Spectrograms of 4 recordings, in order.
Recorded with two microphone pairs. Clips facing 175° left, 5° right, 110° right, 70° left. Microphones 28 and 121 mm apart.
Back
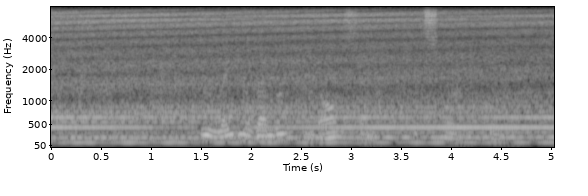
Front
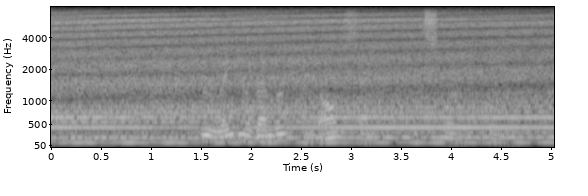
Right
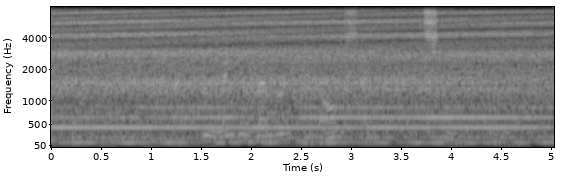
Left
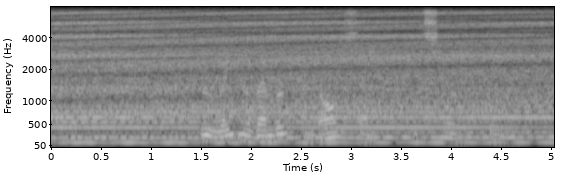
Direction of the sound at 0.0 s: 50° left.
